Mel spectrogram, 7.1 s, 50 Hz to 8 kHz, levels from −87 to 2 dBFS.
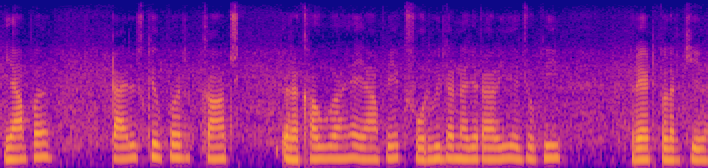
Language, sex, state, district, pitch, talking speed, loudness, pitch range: Hindi, male, Uttar Pradesh, Jalaun, 165 Hz, 205 wpm, -23 LUFS, 155-170 Hz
